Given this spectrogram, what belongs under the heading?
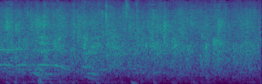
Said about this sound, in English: Thank you very much. A round of applause to both these guys.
